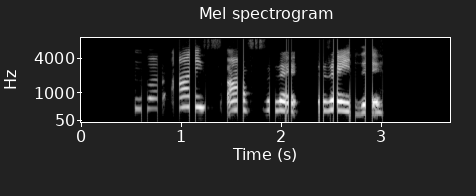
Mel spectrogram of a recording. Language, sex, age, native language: Icelandic, female, 10, Icelandic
